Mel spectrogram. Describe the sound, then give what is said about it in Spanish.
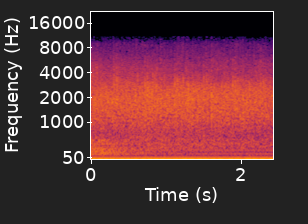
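A crowd claps steadily for the full stretch, a dense wash of many hands with no voices breaking through, people giving a big round of applause to the Lord. “denle un aplauso grande al Señor por eso, amén.”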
